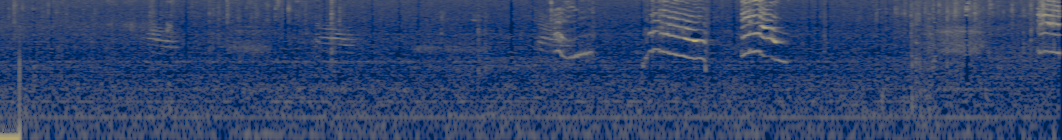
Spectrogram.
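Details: ['Baby Kiki, a kitten with feline hyperesthesia, calls for tasty bonito flakes indoors; around six thin, rising-then-falling meows spaced a second or two apart, the middle ones loudest, over a steady low hum.']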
